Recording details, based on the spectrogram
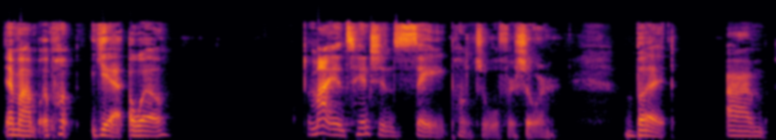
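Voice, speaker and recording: A man's voice: medium pitch, sing-song, takes it slowly, gravelly, pauses often. A man hosting a podcast, chatting casually and laughing at himself. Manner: chatty, self-deprecating, laughs a lot. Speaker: podcast host. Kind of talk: casual interview chat.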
